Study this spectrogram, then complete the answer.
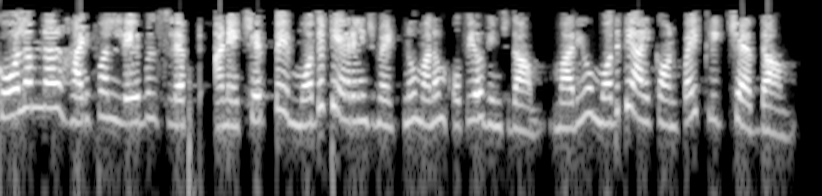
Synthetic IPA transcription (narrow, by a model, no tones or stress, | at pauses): koːlɐmnɐɾɦɐjpʰɐnleːbɐlslep̚ʰʈɐneːt͡ʃepːeːmɔd̪ɐʈiɐɾeːɲd͡ʒmeɳʈ̚numɐnɐmupɐjɔːɡiɲt͡ʃɐd̪aːmːɐɾijumɔd̪ɐʈiɐjkɐwɳʈ̚pɐjklik̚t͡ʃɛːd̪ːaːm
